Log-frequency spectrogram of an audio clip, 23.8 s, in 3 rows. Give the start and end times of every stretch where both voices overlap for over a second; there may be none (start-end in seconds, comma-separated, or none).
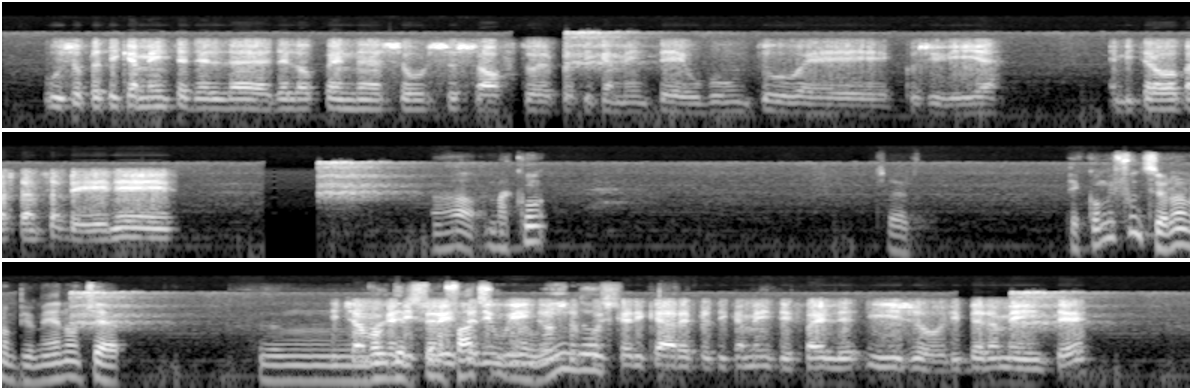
18.0-19.9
